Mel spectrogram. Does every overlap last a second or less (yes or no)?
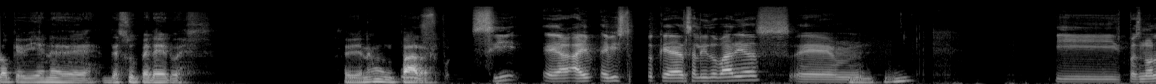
yes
